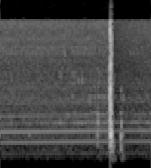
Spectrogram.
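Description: Steady electrical hum of several tones in the recording, with a single sharp click about one and a half seconds in.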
